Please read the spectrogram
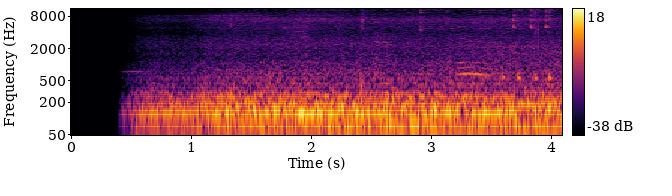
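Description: Steady low rumble of ship's machinery running, with a constant low hum, starting abruptly about half a second in.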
